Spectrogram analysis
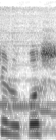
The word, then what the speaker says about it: রূপস্য: বলি ঠিক সেরকম ভাবে দন্তস এর উচ্চারণটা হবে ইংরেজি স এর মত অথবা সার গামে সা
